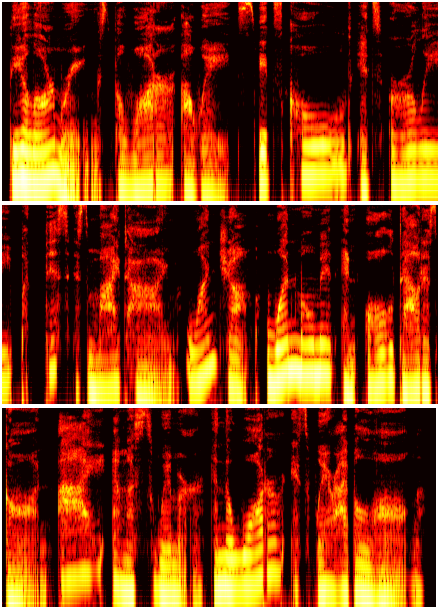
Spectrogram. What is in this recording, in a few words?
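English, US, female, narration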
